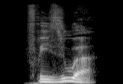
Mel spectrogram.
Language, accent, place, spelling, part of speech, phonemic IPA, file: German, Germany, Berlin, Frisur, noun, /friˈzuːr/, De-Frisur.ogg
- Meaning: 1. haircut (way hair is cut) 2. hairdo; hairstyle (way hair is arranged)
